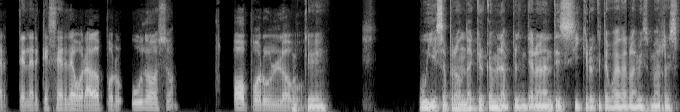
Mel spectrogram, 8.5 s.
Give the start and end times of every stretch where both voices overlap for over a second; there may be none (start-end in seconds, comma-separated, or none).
none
